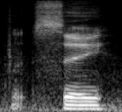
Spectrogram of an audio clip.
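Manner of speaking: ordinary talk, nothing marked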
